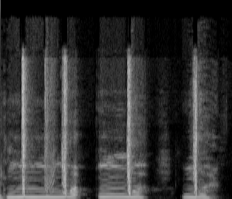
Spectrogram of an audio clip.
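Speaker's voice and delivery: high, loud "mwah" kissing noises; exaggerated air kisses. Imitating Jaden's kisses on both cheeks, showy mwahs. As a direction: smack out big imitated greeting kisses.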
